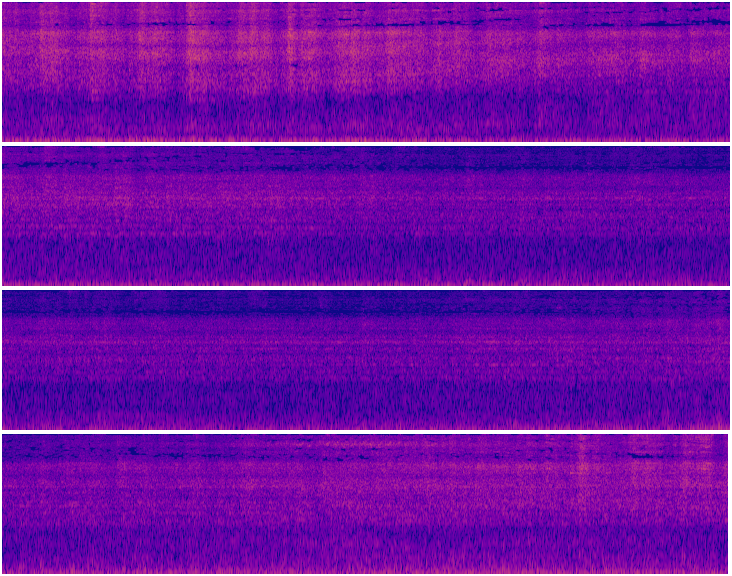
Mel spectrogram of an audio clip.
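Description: Covered hopper cars of a slow freight train rolling past: a steady low rumble of steel wheels on rail, with clicks from the wheels over the track during the first few seconds. A little quieter in the middle, louder again near the end.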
